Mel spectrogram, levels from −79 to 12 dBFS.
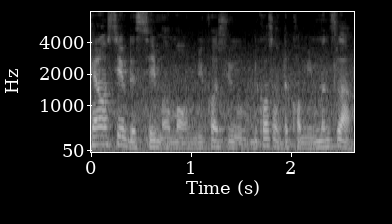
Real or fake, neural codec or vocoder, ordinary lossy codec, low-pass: real; none; none; none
